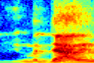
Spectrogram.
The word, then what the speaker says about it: Medallyun: And y'all could, you know, Medallion is spelled different. It's MEDALLYUN, like medallion.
